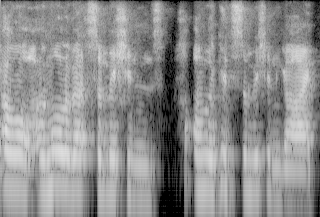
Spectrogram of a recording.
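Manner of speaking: mimicked British accent, high and forceful. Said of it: "he talked in a British accent".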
